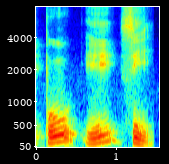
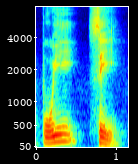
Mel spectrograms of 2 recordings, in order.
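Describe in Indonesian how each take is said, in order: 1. Huruf u dan i diucapkan sebagai dua suku kata terpisah. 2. Huruf u dan i menyatu menjadi satu diftong. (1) "huruf U dengan I-nya itu terpisah. Jadi puisi" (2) "kalau puisi itu berarti U I-nya sebagai diftong"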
